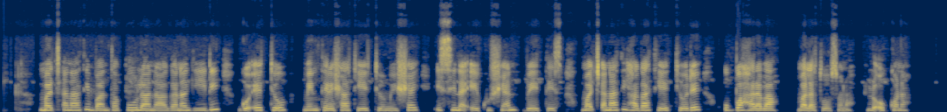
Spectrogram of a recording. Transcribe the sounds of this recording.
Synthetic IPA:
mɐt͡ʃʼːɐnaːt̪ɪbɐnt̪ːɐpuːlaːnaːɡɐnɐɡiːd̪ɪɡɔʔɛt̪ːɪjɔ | mɛnt̪ɛɾɛʃaːt̪ɪjɛt̪ːɪjɔmiːʃːɐj | ɪsːɪnɐʔeːkʊʃɪjɐnbe̞ːt̪ːe̞ːsmɐt͡ʃʼːɐnaːt̪ɪɦɐɡat̪ɪjɛt̪ːɪjoːd̪ɛ | ʊbːaɦɐɾɐbaː | mɐlɐt̪o̞ːsɔnɐ | lɔʔɔkːɔnɐ

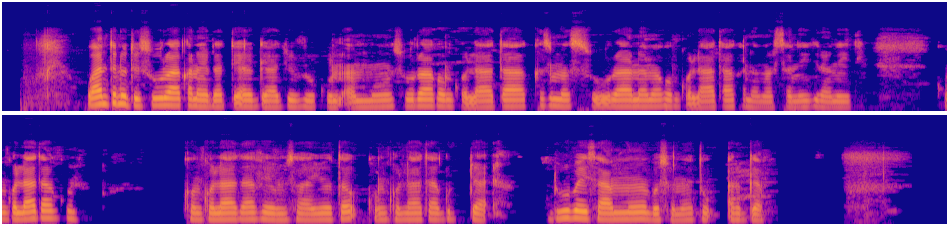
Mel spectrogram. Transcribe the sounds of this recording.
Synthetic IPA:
waːnt̪ɪnʊt̪ɪsuːɾaːkɐnɐɪrːɐt̪ːɪɐɾɡaːd͡ʒɪrːʊkʊnɐ̰mːo̞ːsuːɾaːkɔŋkɔ̰laːt̪aːɐkːɐsʊmɐsːṵːɾaːnɐmɐkɔŋkɔ̰laːt̪aːkɐnɐmɐɾsɐniːd͡ʒɪɾɐniːt̪ɪ̥kɔŋkɔlaːt̪aːŋkʊn | kɔŋkɔlaːt̪aːfeːʊmsaːjo̞ːt̪ɐʔʊkɔŋkɔlaːt̪aːɡʊd̪ːaːᶑɐ̥ | d̪uːbɐɪsaːmːo̞ːbɔsɔnɐːt̪ʊʔɐɾɡɐm

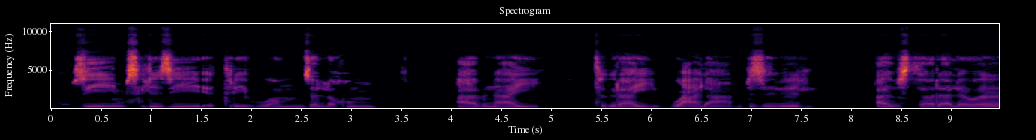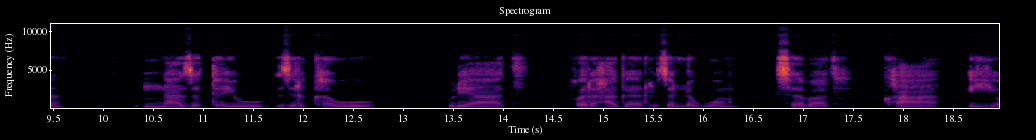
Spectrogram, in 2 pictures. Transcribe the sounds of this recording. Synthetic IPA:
ʔaaβzimɨsliziɨ̰t̪ʰːɨɾḭʔiwo̞mzɐlːɐxum | ʔaβnaj | t̪ʰɨɡɾajwa̰ʕlabɨzɨβɨl | ʔaβzɨt̪ʰɐd̪alɐwɐ | ɨnːazɐt̪ʰːɐjuzɨɾɨkʰːɐβu | hulujat̪ | fɨʔʼɾʔiɦaɡɐɾzɐlːɐwo̞m | sɐβat̪ | kʰa̰ʔa | ɨjːo

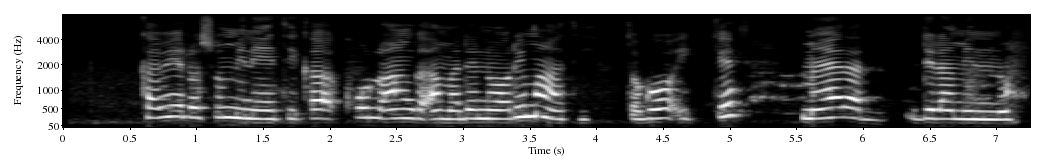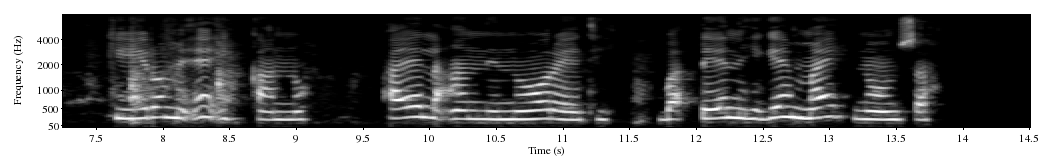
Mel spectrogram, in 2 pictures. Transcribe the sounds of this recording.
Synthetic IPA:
kɐwiɾɔsʊmɪneːt̪ɪkʼɐkʼʊlʊɐŋɡɐʔɐmɐd̪ɛnoːɾɪmaːt̪ɪ | t̪ɔɡoːʔɪkːɛmɐjɐɾɐd̪ɪɾɐmɪnːɔkiːɾɔmɛʔɛɪkːɐnːɔ | ʔɐjɛlɐʔɐnːɪnoːɾe̞ːt̪ɪbɐɗe̞ːnːɪhɪɡɛmɐjnoːnsɐ

